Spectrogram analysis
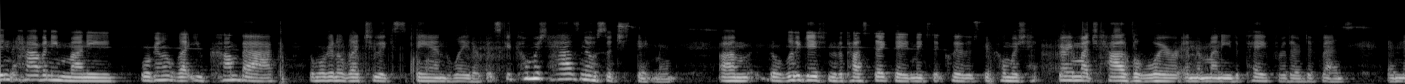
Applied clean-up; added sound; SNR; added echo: neural separator model SepFormer DNS4.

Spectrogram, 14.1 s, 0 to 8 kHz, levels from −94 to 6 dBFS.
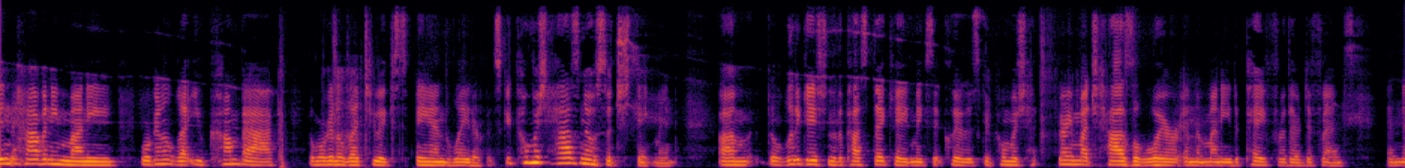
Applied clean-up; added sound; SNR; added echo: neural mask model DeepFilterNet 3.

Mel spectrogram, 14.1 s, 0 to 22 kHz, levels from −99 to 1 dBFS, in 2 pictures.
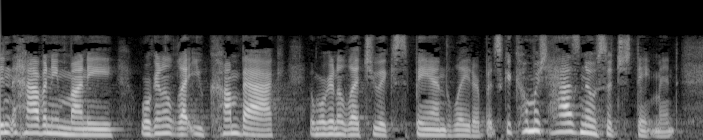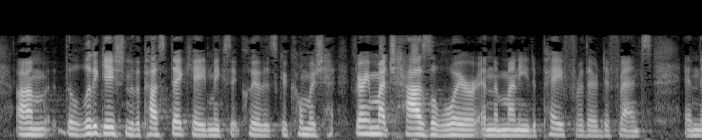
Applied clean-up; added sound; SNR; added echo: none; none; none; none.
